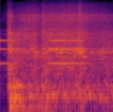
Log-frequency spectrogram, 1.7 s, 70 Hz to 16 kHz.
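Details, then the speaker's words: Ford E250 van no-start with battery voltage confirmed good: a high, thin free-spinning whir with no catch as the starter's drive fails to engage the flywheel; starter judged bad, broken ground wire and cracked transmission housing at the starter mount also found. "Starters are 100% gone. That does not sound good at all. Uh-oh. That actually sounds really bad."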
